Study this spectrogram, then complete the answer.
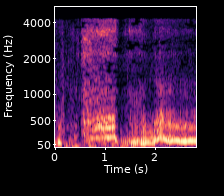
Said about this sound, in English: But let me turn on the baby monitor that we have up in the office upstairs. Oh. And let's listen. You have the baby? Well, no, for the doggies. All right. We're going to turn the doggy monitor and listen to them now. Listen to this.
